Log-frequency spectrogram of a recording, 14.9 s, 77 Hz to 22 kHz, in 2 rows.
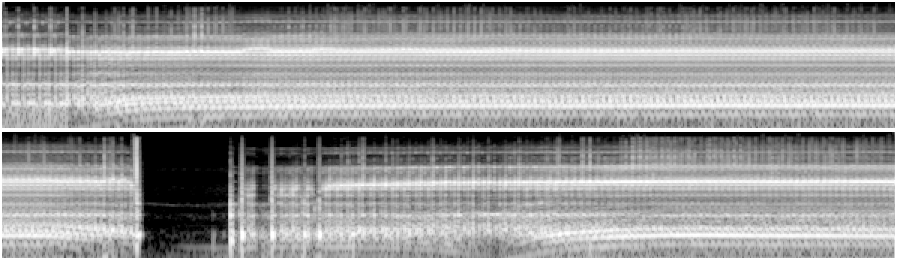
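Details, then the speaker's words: Porsche 944 at idle, recorded close to the camshaft housing: fast, light lifter clatter that has grown over a couple hundred miles, with lifter number two ticking louder. Owner suspects a partially clogged lifter, noting oil sludge found earlier, and plans a cleaning treatment. "after listening to various spots across the camshaft housing it sounds like lifter number two is clocking a bit more than the others"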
